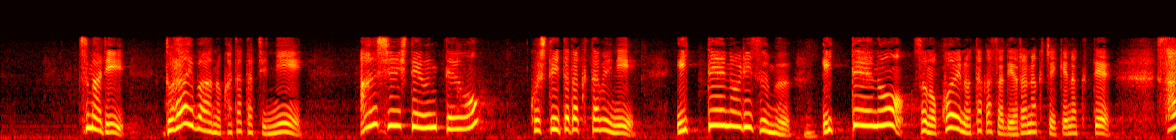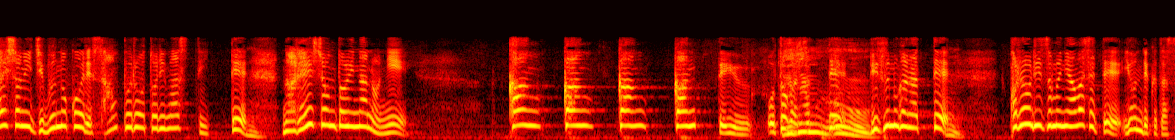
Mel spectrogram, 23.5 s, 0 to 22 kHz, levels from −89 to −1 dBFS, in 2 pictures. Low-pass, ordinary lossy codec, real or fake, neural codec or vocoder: 7.2 kHz; none; real; none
